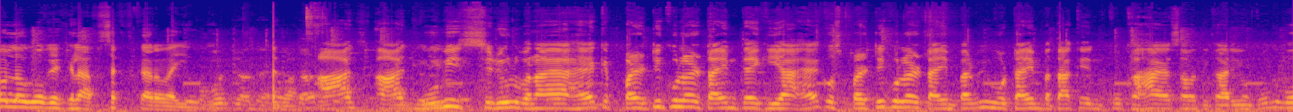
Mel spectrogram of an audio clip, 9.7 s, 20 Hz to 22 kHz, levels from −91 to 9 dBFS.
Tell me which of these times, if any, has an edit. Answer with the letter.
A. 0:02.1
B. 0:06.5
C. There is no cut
A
